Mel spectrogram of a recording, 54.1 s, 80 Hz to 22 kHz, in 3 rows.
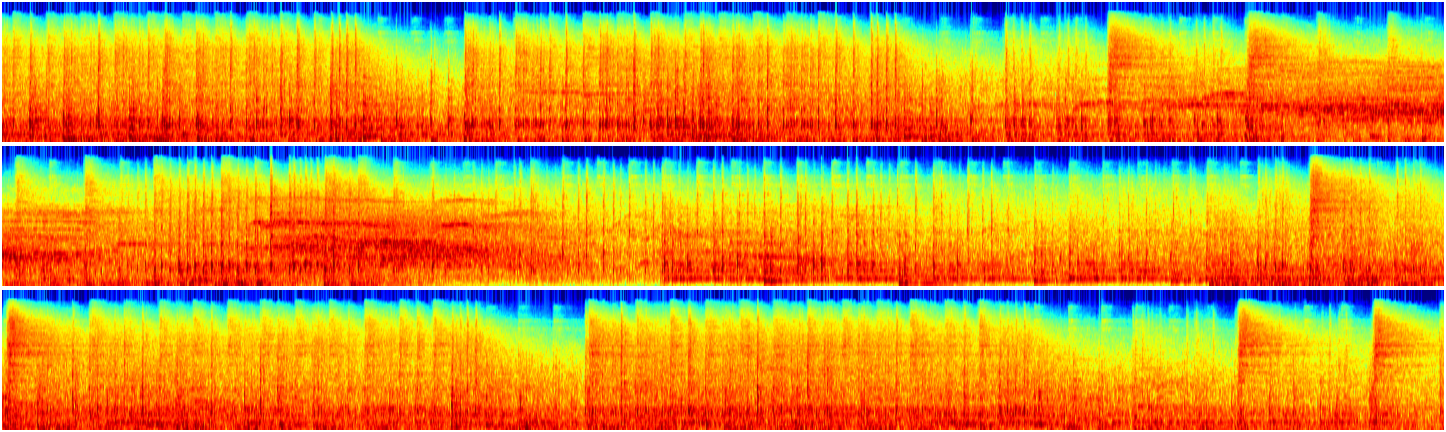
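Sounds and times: marching band drums: 0.0 - 54.0.

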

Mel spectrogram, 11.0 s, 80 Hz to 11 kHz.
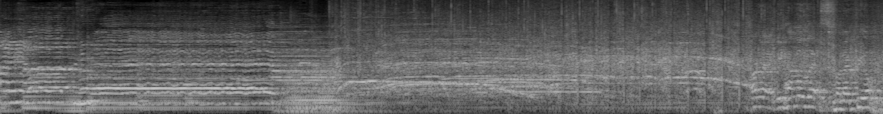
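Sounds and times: audience cheering and shouting: 4.1 - 10.9
audience clapping: 4.1 - 11.0.

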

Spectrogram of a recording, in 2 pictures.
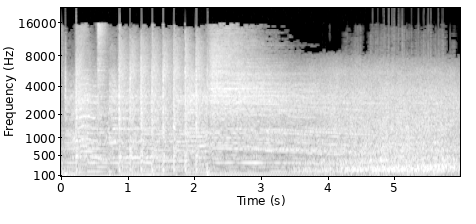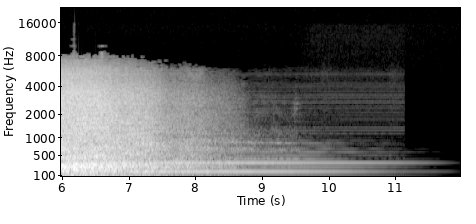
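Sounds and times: loud rushing whoosh: 1.6 - 9.3
low ringing tone: 2.3 - 10.9.

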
